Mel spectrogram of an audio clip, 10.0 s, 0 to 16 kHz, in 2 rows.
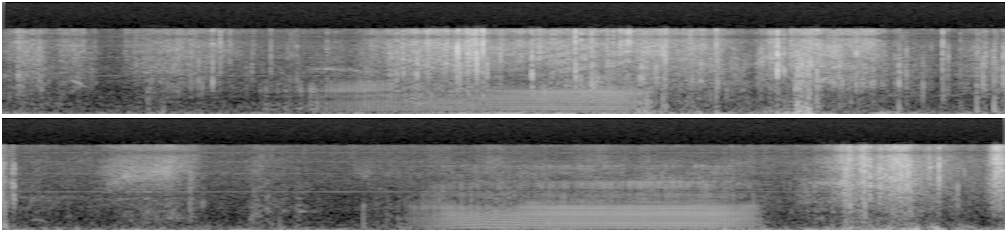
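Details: Adult man snoring outside his tent after a drunken night at Le Mans 2006: two loud, deep, rattling snores a few seconds apart over outdoor background noise, heavy snoring.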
